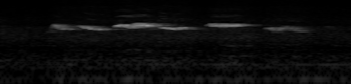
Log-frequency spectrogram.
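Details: Common chaffinch, a bird of the named lineage, singing a short phrase of about six clear whistled notes, sliding and slurred, each roughly half a second long, over faint low background hum.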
